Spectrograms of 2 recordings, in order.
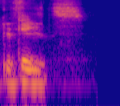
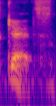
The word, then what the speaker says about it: Gaetz: It is Gates. – Gates. I told you. No, I thought it was Getz. No, it's Getz. Isn't it? – No, Gates. It's Gates. Like Bill Gates.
